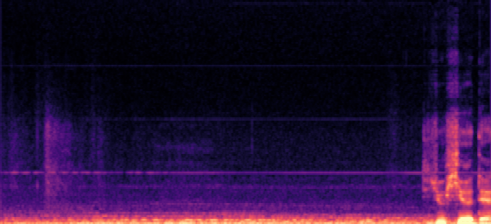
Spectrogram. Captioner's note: train rumbling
